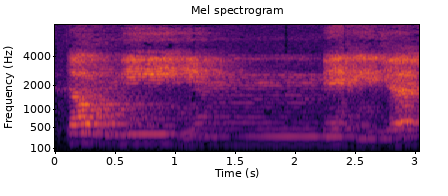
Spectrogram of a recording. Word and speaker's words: ترميهم بحجارة: So it's like doing this. ترميهم بحجارة. You cannot say ترميهم بحجارة. That's what showing the meaning. Or you cannot say ترميهم بحجارة. That's idgham. It's very light. It's to hide it very lightly.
